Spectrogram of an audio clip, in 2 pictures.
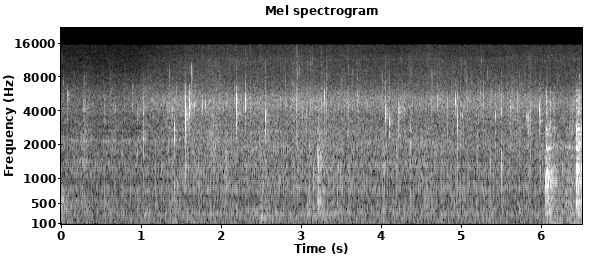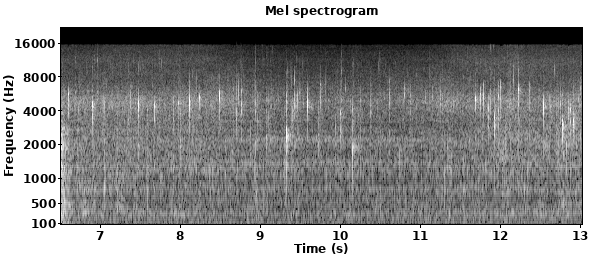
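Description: Hot oil sizzling and crackling as handfuls of potato-and-onion besan batter deep-fry into pakoras, with a louder crackle about six seconds in.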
